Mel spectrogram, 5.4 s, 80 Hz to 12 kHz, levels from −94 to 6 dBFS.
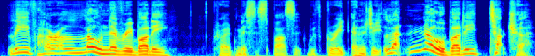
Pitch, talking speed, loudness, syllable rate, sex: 150 Hz, 155 wpm, -19 LUFS, 5.6 syllables/s, male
